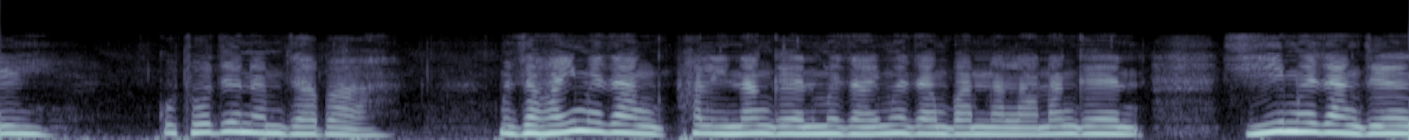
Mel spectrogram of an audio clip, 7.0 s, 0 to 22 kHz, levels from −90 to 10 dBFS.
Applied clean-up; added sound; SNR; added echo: none; none; none; none.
